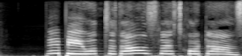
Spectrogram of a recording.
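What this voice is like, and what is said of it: Imitates another person's voice. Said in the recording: “I'm going to do an impression of her”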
